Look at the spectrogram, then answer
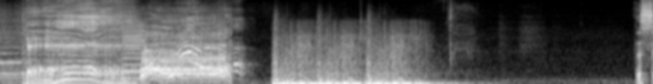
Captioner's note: roaring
